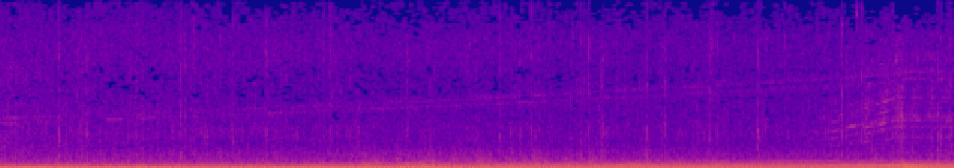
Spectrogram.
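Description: A motor vehicle engine running with its pitch rising slowly and steadily as it gains speed, over a steady hiss of rain on a wet road.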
